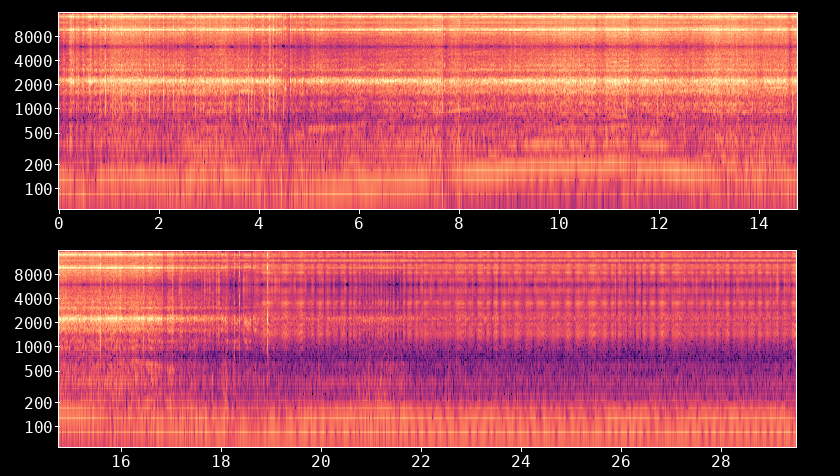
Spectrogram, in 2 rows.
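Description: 2-litre autocross car engine heard from inside the cockpit under racing load, its revs climbing and falling repeatedly. After about seventeen seconds it settles into a steady lower drone.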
